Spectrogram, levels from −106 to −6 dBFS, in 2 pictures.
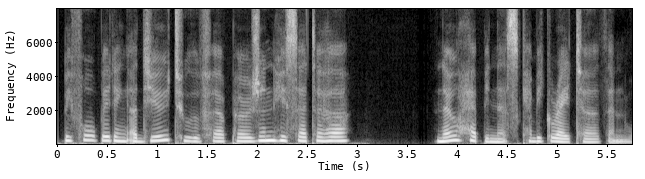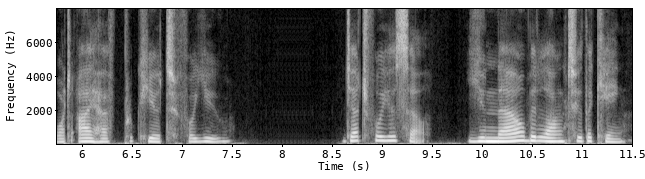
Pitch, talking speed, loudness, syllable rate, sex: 210 Hz, 165 wpm, -18 LUFS, 5.0 syllables/s, female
